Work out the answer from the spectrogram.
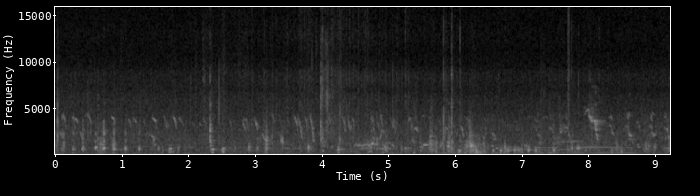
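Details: Hens clucking in a busy flock: short, repeated clucks overlap with a few drawn-out tonal calls in the second half. No other clear sounds.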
